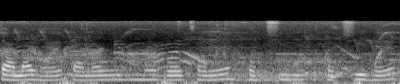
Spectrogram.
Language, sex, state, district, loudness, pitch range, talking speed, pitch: Hindi, female, Maharashtra, Mumbai Suburban, -16 LUFS, 210-225 Hz, 180 wpm, 215 Hz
